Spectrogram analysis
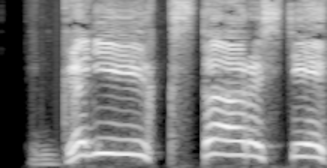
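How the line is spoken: Shouted. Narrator (Russian): крикнул ямщику кузнец

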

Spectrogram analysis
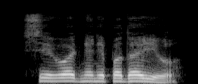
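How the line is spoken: Muttered through clenched teeth. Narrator (Russian): процедил я

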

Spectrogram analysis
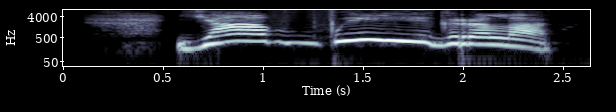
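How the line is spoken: Joyful child shouting. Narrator (Russian): радостно закричала толстенькая девочка под окном

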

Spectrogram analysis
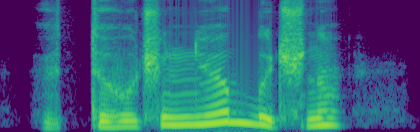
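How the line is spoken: Muttered. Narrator (Russian): пробормотал Попов

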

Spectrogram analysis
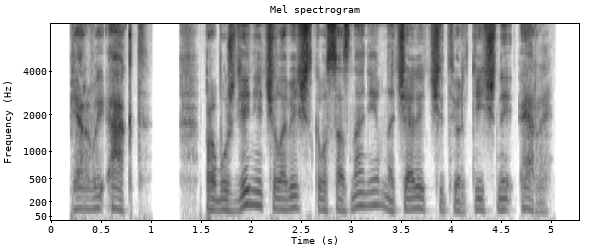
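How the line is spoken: Whispered. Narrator (Russian): шепнула Анаэна

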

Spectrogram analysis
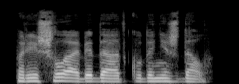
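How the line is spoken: Through gritted teeth. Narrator (Russian): Сквозь зубы проговорил он

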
